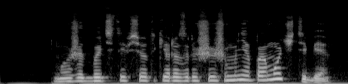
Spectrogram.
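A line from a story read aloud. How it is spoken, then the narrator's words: Soft question. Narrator (Russian): мягко спросила Джулия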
